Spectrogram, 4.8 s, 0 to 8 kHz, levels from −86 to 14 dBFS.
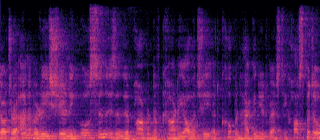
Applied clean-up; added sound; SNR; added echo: none; none; none; reverberation time 1.4 s.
